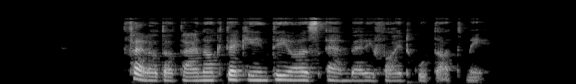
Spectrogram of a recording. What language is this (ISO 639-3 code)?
hun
